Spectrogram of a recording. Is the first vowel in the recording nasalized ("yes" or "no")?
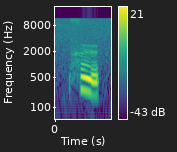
no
